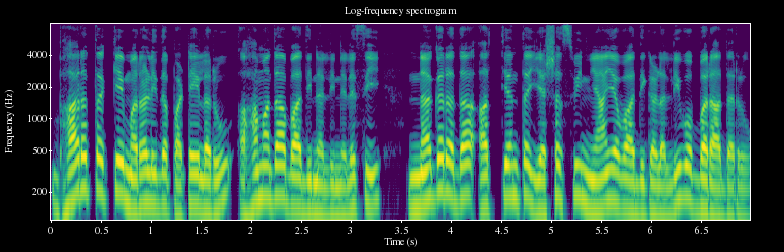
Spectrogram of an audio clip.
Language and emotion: Kannada, neutral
